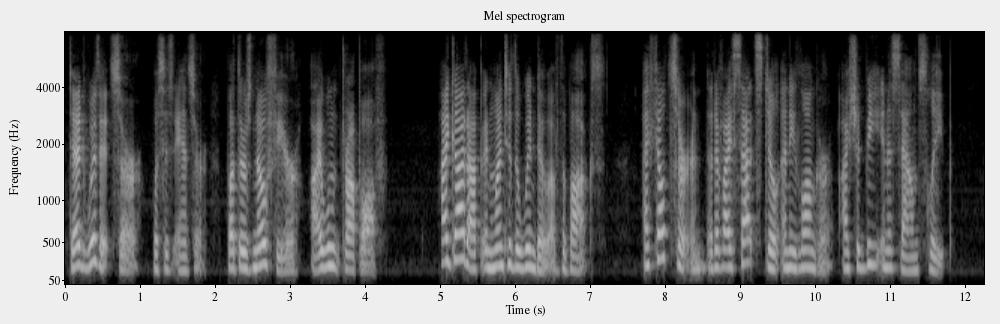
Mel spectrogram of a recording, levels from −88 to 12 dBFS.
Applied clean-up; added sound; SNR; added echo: none; none; none; none.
